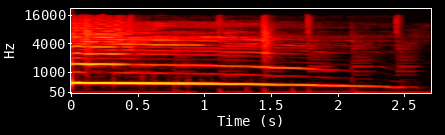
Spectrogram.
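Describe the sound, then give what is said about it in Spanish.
A wolf howl: one long, loud, smooth tone that slides steadily downward in pitch, with faint soft knocks underneath. “El lobo aúlla. ¡Aú!”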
